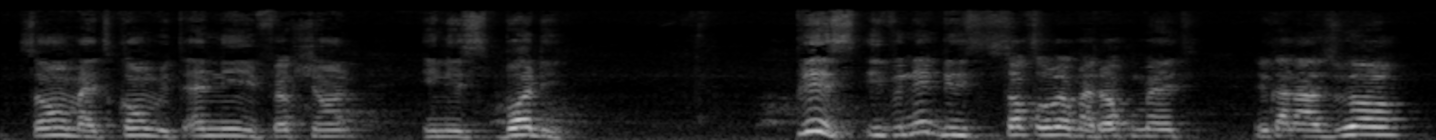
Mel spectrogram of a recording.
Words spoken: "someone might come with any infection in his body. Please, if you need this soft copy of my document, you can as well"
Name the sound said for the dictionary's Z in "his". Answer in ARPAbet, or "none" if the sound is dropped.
S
